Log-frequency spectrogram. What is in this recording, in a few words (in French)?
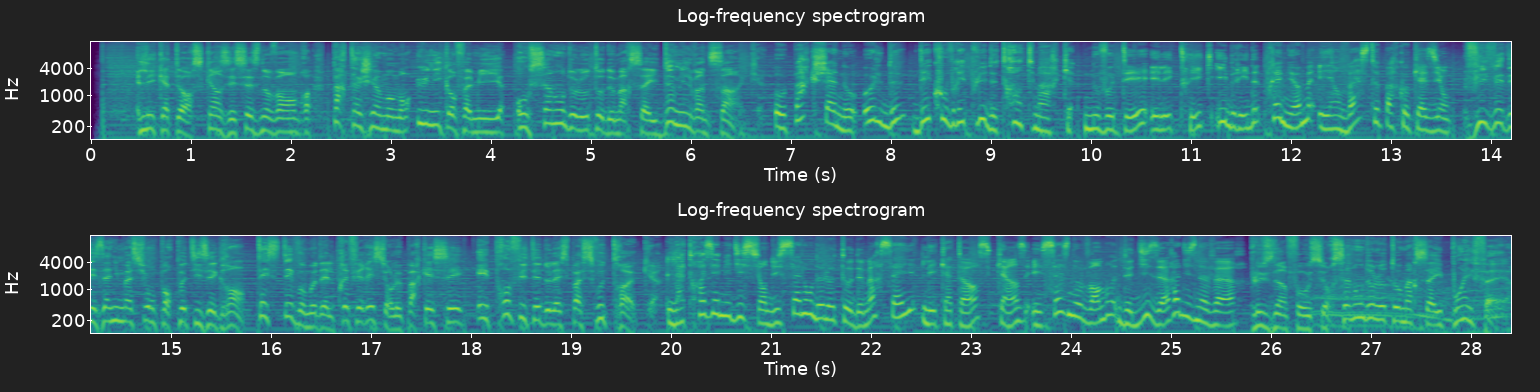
spot radio; Salon de l'auto 2025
